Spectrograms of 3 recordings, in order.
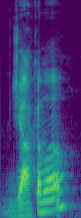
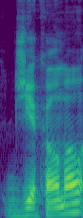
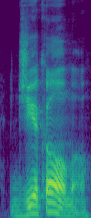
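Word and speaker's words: Giacomo: Also, I found out the other day this guy's name is pronounced Jakamo um instead of Jakomao.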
